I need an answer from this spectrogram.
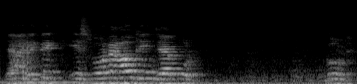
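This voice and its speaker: A woman's voice: sits high, steady tone, unhurried, fairly bright tone. A woman teaching German online, encouraging students and calling on them one by one. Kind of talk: online class, mixing German, English and Hindi. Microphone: video call. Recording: echoey, distant video-call audio with faint noise.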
